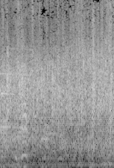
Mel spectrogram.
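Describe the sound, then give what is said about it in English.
Audience applause: dense, steady clapping that stays loud and even throughout, with no single voice standing out. “Give her a round of applause for that.”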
